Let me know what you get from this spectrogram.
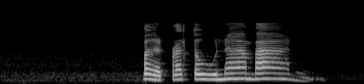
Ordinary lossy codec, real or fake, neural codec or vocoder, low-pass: none; real; none; 7.2 kHz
